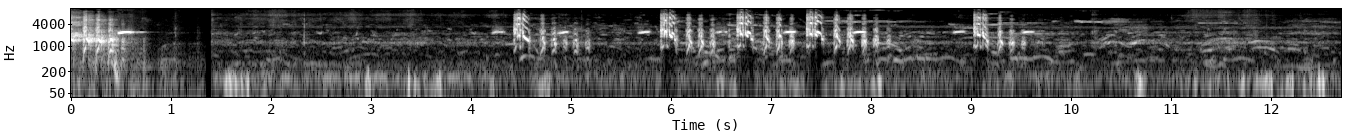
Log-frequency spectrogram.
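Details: A whistle-tamed grey francolin gives loud, harsh, ringing phrases in quick bursts, several series over a few seconds, with faint chirps in the background.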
